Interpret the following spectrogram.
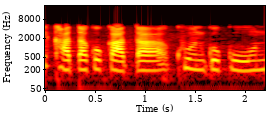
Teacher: दक्षिण भारतीय बंधु ख को क और भ को ब बोलते हैं।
